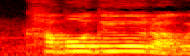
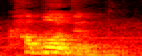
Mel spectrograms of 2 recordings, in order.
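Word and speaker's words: כָּבוֹד: 그래서 카보드라고 읽습니다. 카보드.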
